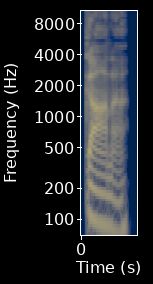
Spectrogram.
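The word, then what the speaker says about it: gonna: contraction just like Wana Ghana is generally pronounced with the schah GNA Ghana an example you going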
